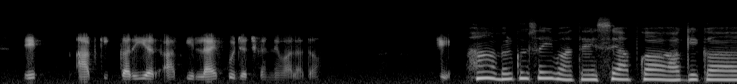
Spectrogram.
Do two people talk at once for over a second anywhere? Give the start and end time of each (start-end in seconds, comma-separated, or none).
none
